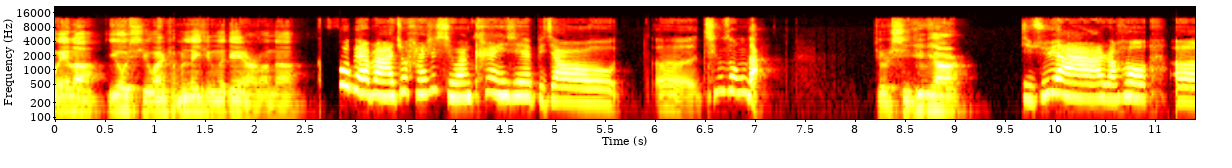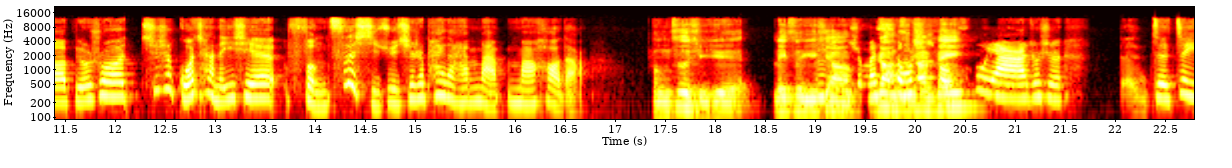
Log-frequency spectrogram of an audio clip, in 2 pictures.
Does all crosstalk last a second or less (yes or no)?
no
